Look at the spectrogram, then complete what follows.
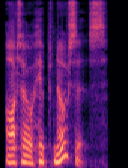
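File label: "autohypnosis", English, British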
